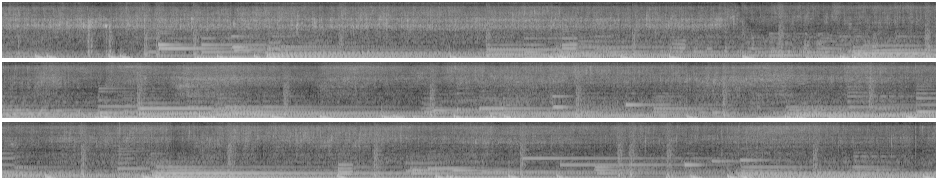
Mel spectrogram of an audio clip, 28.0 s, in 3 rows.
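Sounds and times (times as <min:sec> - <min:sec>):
background music: 0:00.0 - 0:28.0
fish sizzling in a pan: 0:02.8 - 0:13.8, 0:14.5 - 0:22.8, 0:26.3 - 0:27.9.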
